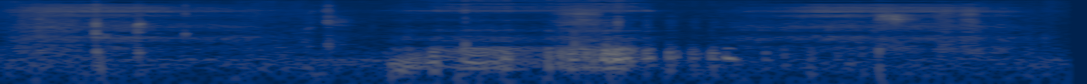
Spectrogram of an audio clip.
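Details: Rough, rattling snore on an in-breath from a sleeping adult, with quiet breathing around it.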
